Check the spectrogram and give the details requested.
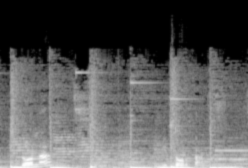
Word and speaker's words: Donuts y Tortas: So we have donuts, y tortas.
